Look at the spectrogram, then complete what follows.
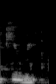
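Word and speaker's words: Kivy: Yeah, see, the way they pronounce it is actually Kiwi.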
